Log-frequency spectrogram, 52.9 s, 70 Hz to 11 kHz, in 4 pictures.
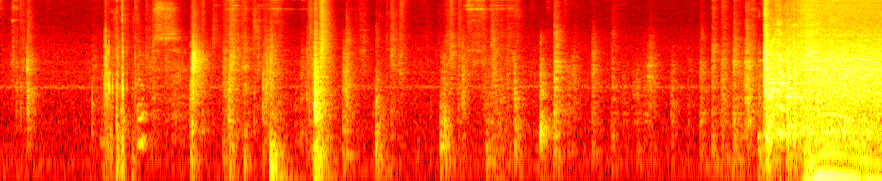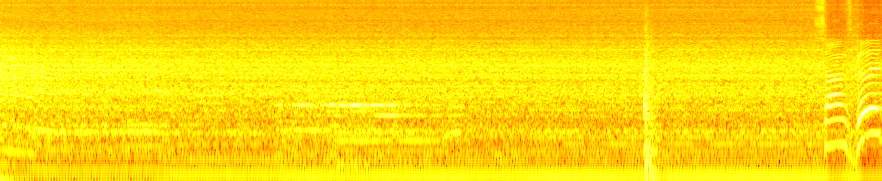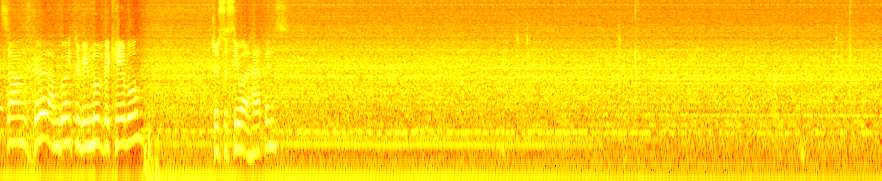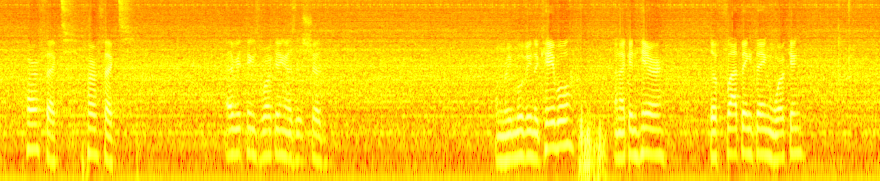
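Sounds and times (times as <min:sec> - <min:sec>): car engine starting and idling: 0:11.4 - 0:25.9.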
